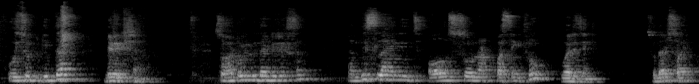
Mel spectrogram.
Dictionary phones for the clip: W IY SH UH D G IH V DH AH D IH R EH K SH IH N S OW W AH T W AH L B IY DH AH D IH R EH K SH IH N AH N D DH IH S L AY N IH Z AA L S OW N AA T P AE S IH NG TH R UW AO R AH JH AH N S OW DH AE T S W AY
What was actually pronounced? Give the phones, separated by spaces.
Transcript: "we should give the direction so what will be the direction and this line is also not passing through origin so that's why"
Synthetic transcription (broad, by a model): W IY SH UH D G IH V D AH D IH R EH K SH IH N S OW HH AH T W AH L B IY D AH D IH R EH K SH IH N AH N D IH S L AY N IH Z AA L S OW N AA T P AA S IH NG T R UW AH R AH Z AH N S OW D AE T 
